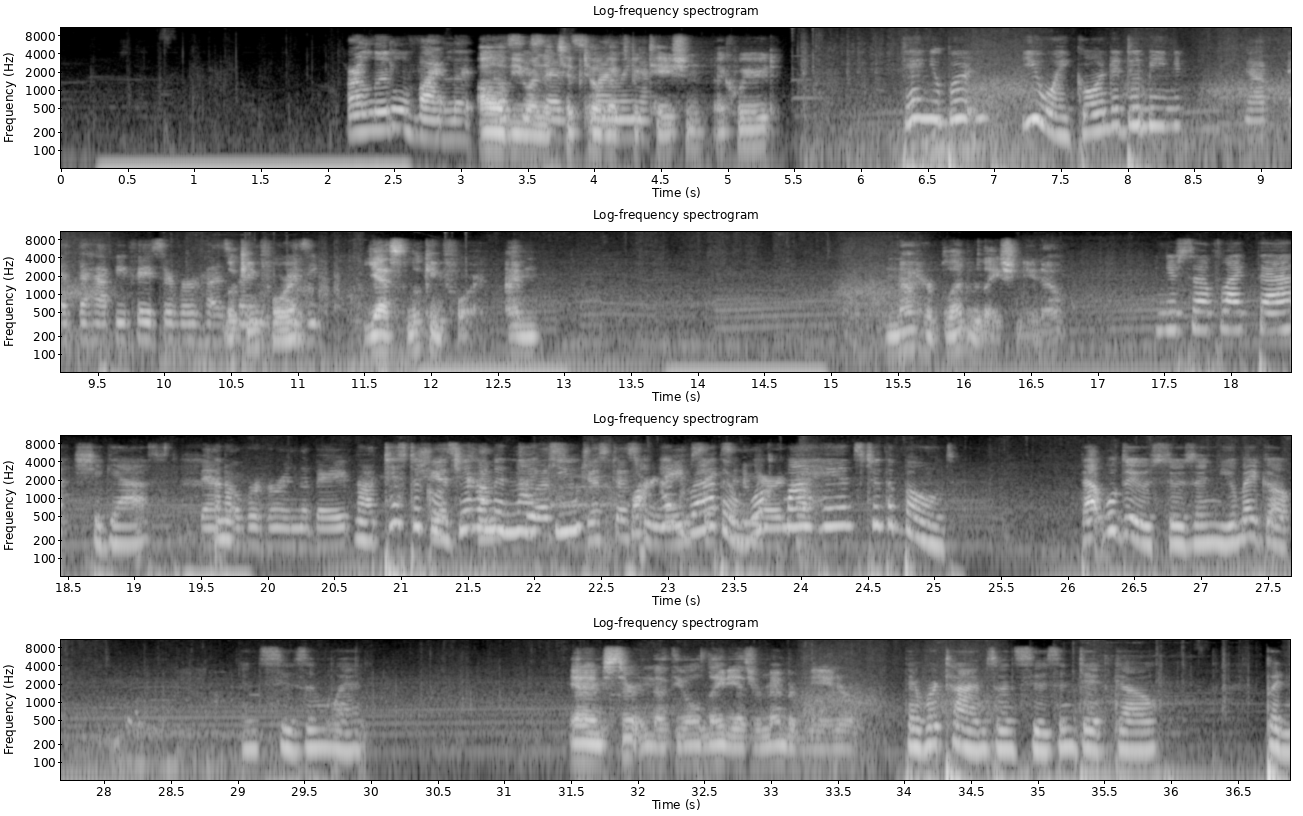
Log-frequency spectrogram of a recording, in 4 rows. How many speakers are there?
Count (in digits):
4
